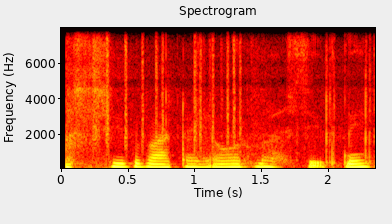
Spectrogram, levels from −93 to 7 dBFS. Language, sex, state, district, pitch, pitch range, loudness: Bhojpuri, female, Uttar Pradesh, Ghazipur, 170 Hz, 170-180 Hz, -16 LUFS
